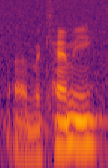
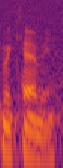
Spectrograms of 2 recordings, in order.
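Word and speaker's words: Makemie: We previously covered Francis McKemmy, and as I've said, I'm pretty sure that's how you say it. You'll hear it pronounced other ways, but I think it's McKemmy.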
